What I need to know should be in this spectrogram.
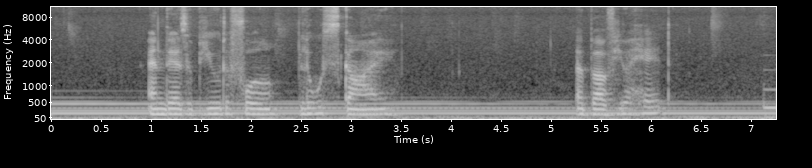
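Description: A woman sings softly into a microphone.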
